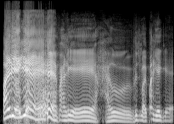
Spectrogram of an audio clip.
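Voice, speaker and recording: A man voicing a suspicious grown son who impatiently demands to know what his parent is after, his voice jumping high and loud. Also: sing-song, normal speed, creaky, heavily acted. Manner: shouting, impatient and wary.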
